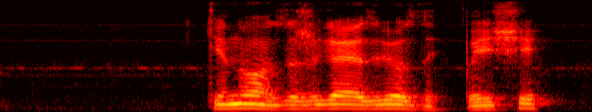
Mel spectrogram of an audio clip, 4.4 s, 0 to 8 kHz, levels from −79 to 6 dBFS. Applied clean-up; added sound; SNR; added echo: none; none; none; none.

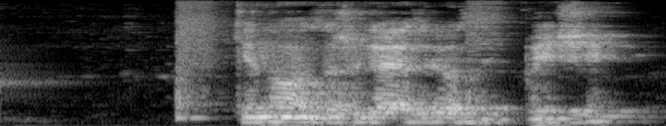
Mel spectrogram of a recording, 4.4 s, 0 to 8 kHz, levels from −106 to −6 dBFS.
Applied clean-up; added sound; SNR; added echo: classical method WPE with log-MMSE.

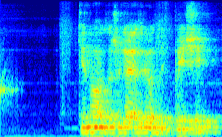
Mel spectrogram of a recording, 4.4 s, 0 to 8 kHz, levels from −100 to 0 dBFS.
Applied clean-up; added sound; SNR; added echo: neural separator model SepFormer DNS4.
